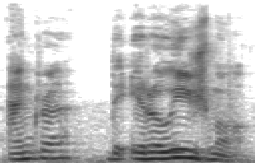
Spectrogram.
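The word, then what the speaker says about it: Angra do Heroísmo: well we're back from the Museum of angra the heroismo I got it right I looked it up to make sure I was pronouncing it right because I feel like I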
